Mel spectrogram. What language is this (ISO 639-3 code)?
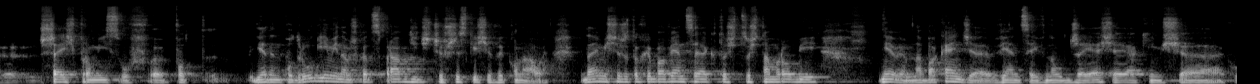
pol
